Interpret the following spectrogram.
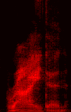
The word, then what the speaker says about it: Ryden: I mean, yes, it's pronounced Ryen.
